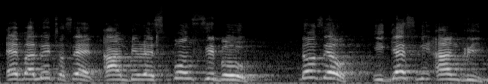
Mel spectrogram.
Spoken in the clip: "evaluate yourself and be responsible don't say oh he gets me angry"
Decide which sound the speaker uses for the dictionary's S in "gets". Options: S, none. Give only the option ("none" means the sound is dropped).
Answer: S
